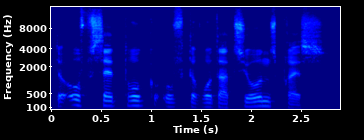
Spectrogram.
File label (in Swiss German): "rotationspress", alsace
